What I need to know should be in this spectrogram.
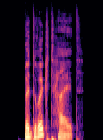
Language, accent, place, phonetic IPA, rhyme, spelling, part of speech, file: German, Germany, Berlin, [bəˈdʁʏkthaɪ̯t], -ʏkthaɪ̯t, Bedrücktheit, noun, De-Bedrücktheit.ogg
- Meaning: despondency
